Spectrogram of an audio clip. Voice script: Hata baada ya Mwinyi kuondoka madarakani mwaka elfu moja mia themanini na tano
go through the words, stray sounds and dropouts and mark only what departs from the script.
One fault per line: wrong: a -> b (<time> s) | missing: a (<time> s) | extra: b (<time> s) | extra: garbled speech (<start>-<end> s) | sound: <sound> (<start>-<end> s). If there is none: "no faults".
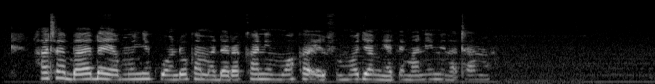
no faults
